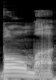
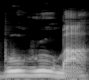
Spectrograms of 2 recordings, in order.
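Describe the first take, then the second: First: The name is said with English-style syllables. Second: The name is said with Japanese-style syllables. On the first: This is the form used in the English dub. "also in the Funimation dub pronunciation" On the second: This is the original Japanese form of the name. "If I said it right, ... how to pronounce it in Japanese"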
